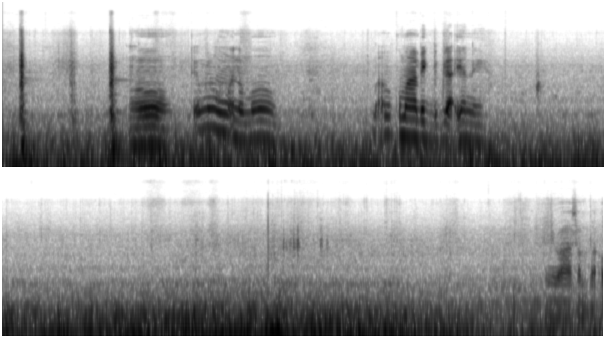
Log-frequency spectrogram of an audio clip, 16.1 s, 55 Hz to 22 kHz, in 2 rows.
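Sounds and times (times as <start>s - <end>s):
car driving rumble: 0.0s - 16.0s.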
